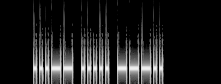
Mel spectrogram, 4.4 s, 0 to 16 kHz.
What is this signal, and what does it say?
Morse code, heard as a keyed tone, about 20 wpm, 700 Hz. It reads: 358
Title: Numbers - 3-Digit 20wpm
